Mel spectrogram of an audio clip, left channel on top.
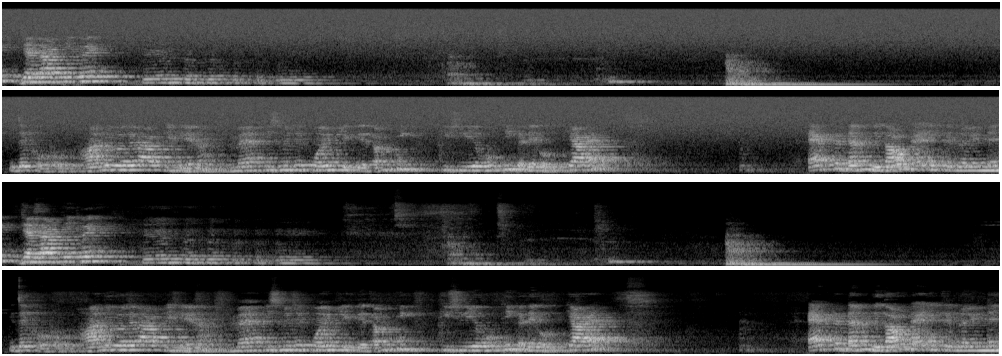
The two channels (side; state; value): left; noise; hiss, 7 dB below the sound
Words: जैसा आप ठीक रहे। हानि वगैरह आप लिख लेना, मैं इसमें से पॉइंट लिख देता हूं कि किस लिए हो। ठीक है, देखो क्या है, act done without any criminal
